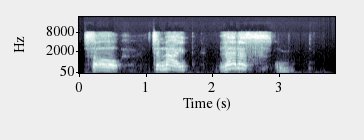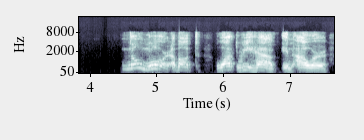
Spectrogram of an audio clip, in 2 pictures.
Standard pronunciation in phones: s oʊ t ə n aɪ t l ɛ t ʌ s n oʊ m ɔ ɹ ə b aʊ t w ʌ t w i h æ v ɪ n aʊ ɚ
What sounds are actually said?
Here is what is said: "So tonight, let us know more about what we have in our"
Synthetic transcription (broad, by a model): s oʊ t ə n aɪ t l ɛ t ʌ s n oʊ m ɔ ɹ ə b aʊ t w ʌ t w i h æ v ɪ n aʊ ɚ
